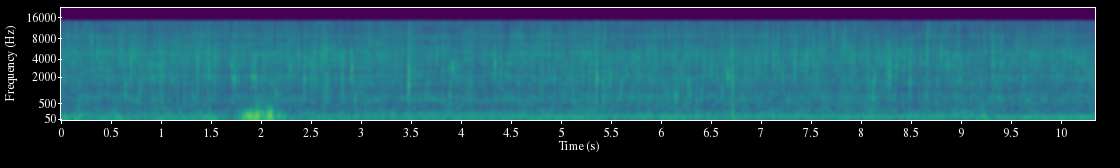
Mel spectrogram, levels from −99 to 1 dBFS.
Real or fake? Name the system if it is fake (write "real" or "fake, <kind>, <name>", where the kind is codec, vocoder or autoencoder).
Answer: fake, codec, SNAC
